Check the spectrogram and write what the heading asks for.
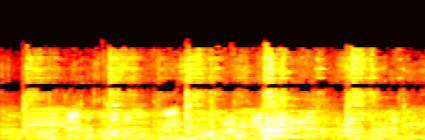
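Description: Crowd chatter: many voices talking over one another at a steady level, with scattered low thumps beneath.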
